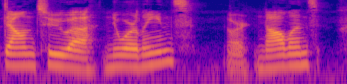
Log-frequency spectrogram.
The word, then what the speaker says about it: New Orleans: I went down to New Orleans, or Nolans. New Orleans, actually, is how you pronounce it.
